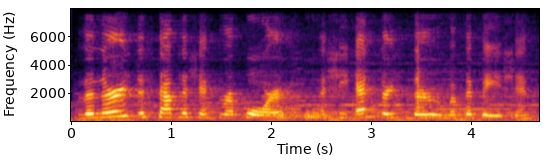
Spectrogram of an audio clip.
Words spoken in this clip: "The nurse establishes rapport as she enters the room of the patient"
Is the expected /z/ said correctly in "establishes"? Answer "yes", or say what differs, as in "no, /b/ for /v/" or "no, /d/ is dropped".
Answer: no, /s/ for /z/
